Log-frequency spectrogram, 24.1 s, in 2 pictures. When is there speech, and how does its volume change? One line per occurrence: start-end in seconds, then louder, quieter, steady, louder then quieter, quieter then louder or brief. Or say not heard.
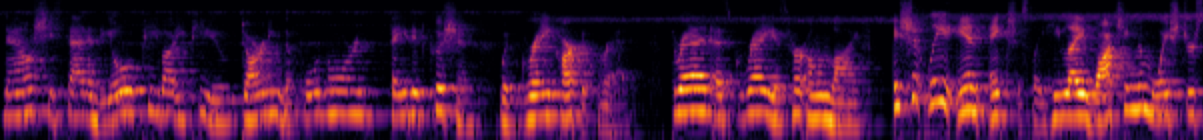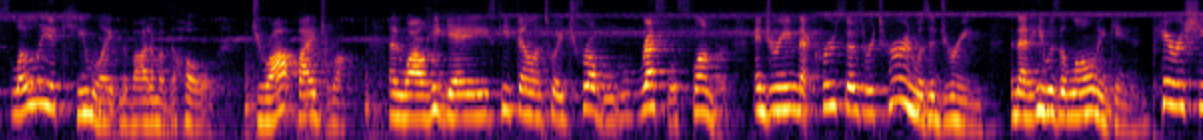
0.0-24.0 louder.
